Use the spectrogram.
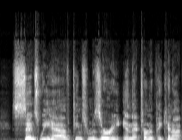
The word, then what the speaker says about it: Missouri: Since we have teams from Missouri in that tournament, they cannot start until Friday. That's the state. In Misha, that's how you pronounce it over there.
